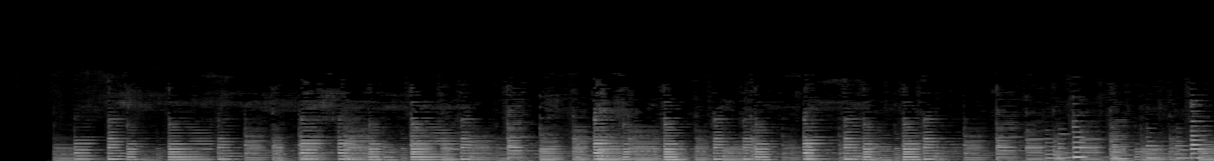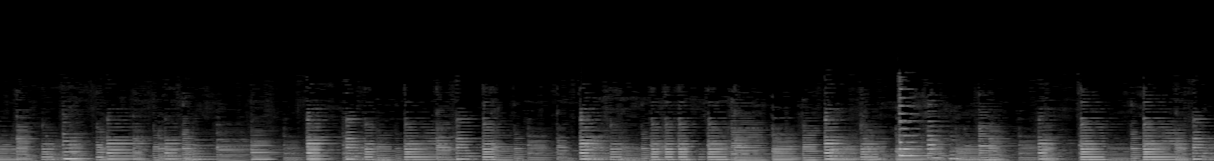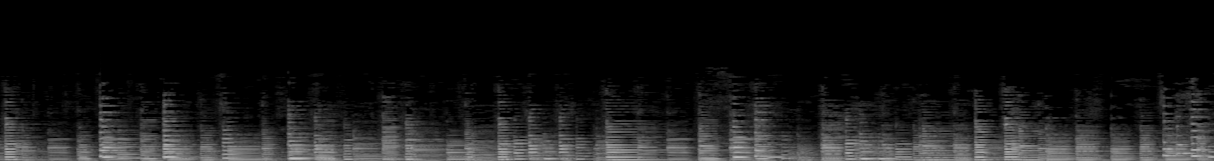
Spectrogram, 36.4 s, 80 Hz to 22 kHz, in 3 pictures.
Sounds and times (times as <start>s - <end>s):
Electric piano: 0.5s - 36.4s.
